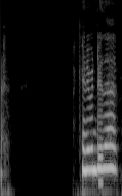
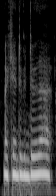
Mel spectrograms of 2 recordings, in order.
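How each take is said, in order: First: Mock despair. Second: Said in the usual way.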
